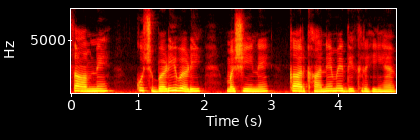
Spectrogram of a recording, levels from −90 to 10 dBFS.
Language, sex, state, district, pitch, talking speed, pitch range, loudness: Hindi, female, Chandigarh, Chandigarh, 210 Hz, 125 wpm, 205-225 Hz, -12 LUFS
